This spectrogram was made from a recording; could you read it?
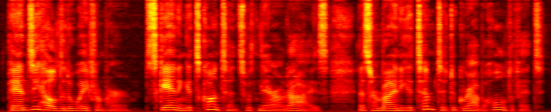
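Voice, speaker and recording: Lowish, animated woman narrating a story. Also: fairly quick, dry recording, clean studio sound. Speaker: fan fiction audiobook narrator.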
